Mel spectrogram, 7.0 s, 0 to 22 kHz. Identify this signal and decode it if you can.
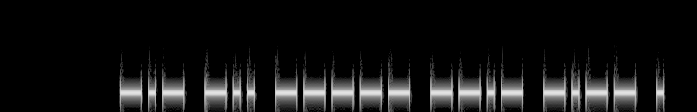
Morse code, heard as a keyed tone, about 17 wpm, 700 Hz. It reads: KD0QYE
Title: USA Call Signs - 6 Characters - 3x Character Spacing - 17wpm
